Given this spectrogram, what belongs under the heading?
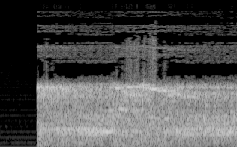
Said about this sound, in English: Oh, yeah, the scream right there in the background. Yeah. Oh, yeah, that's it.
